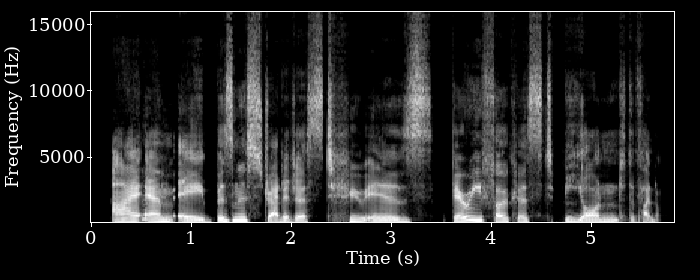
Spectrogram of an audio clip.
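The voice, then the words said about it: South African accent. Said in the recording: “The accent that you're hearing is South African”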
